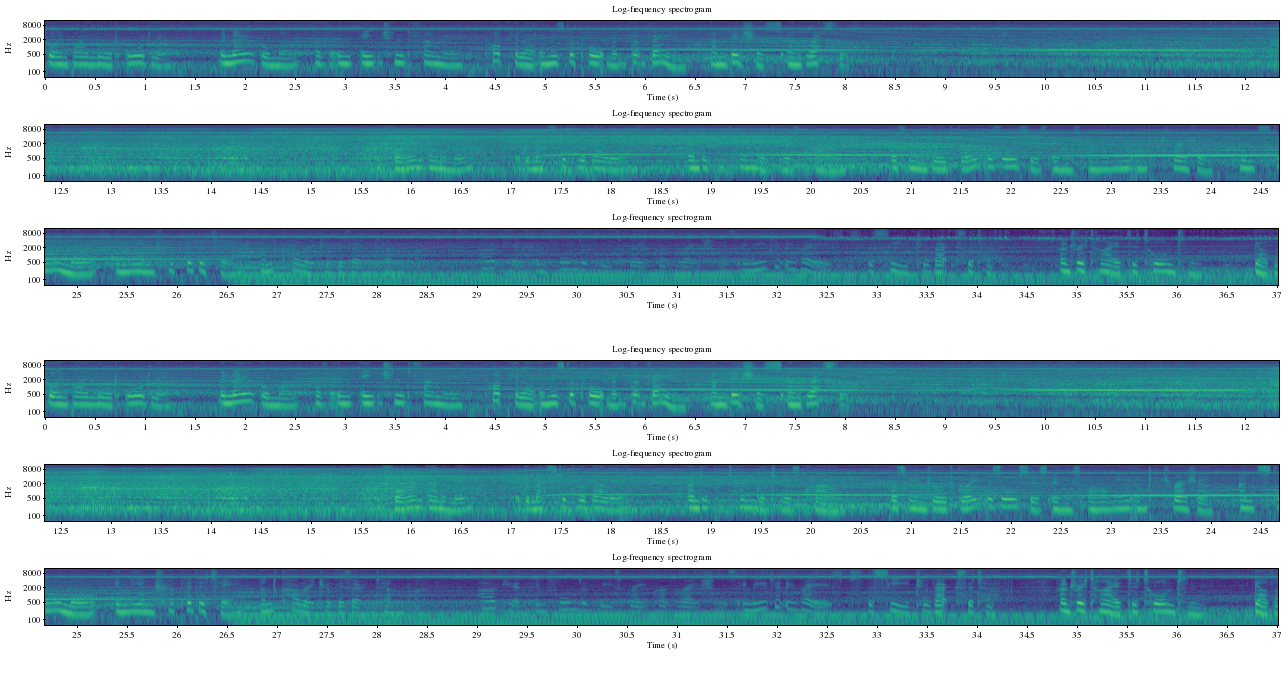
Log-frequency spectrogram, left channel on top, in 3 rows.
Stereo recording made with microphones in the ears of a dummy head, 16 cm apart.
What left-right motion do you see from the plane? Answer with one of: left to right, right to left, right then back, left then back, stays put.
right to left.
